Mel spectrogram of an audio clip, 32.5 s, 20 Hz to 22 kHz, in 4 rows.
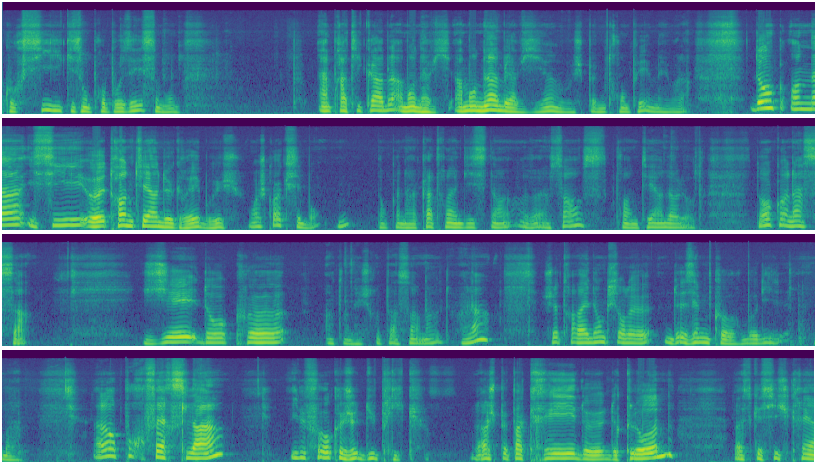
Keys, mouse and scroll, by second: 3.3-3.6 scroll up 1, 4.2-4.8 right drag, 6.0 click, 11.0 click, 14.1 click, 15.1-17.1 drag, 19.7 &, 20.5-20.9 scroll down 1, 20.9 scroll up 1, 21.2-22.0 drag, 25.5 click, 31.5 click.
